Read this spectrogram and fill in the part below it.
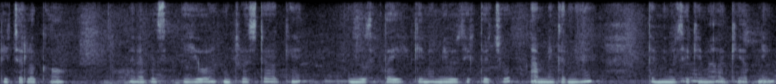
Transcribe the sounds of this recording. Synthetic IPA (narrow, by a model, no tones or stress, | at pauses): ʈit͡ʃəɾlɐɡaõ | meːɾapaːsjoɪɳʈɾesʈaɡẽmjuːzikt̪aikimɛ̃mjuzikd̪et͡ʃʰoamːĩkɐɾniɦɛ̃ | t̪omjuːzikimɛ̃a̰ɡẽɐpnḭ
